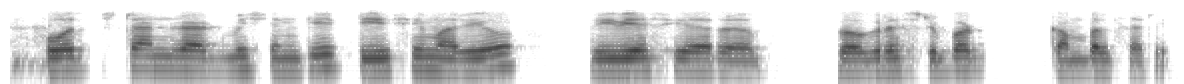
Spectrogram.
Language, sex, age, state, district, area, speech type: Telugu, male, 18-30, Andhra Pradesh, Kurnool, urban, conversation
